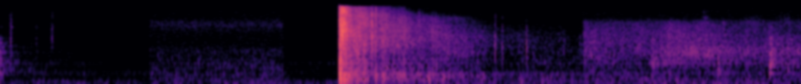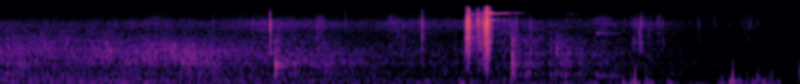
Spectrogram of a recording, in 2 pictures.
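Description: A single shot from a bolt-action target rifle about two seconds in: a sharp crack with a tail that fades over about a second. A few sharp clicks follow near the end.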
